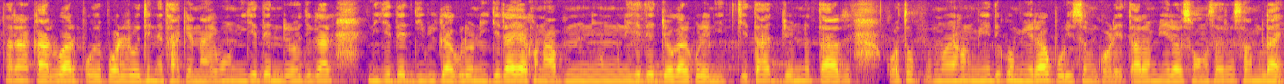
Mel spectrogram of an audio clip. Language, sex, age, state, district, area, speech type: Bengali, female, 45-60, West Bengal, Purba Medinipur, rural, spontaneous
